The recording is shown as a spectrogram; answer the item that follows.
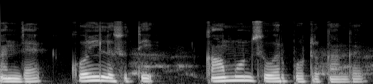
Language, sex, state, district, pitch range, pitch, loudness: Tamil, male, Tamil Nadu, Nilgiris, 135-165 Hz, 145 Hz, -14 LUFS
